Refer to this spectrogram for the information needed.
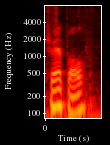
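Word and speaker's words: Tripel: It says triple, pronounced triple, oddly enough, is brewed in the style of a Belgian triple ale.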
